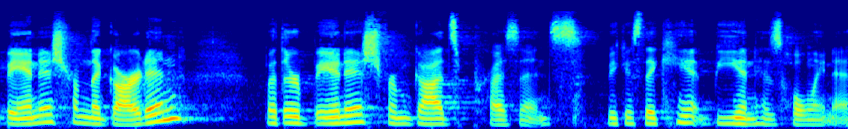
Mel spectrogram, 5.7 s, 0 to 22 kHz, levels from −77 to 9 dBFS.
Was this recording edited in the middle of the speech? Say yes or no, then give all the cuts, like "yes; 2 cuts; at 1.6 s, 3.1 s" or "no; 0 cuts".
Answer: no; 0 cuts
